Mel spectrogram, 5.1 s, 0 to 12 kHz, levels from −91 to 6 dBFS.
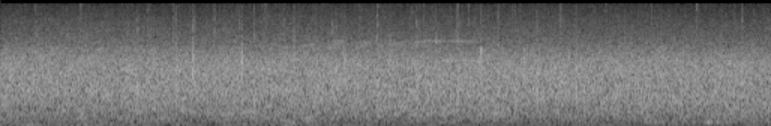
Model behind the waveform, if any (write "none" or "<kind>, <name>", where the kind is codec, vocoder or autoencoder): none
